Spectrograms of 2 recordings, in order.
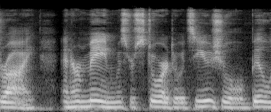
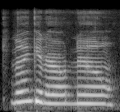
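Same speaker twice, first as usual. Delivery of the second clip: high, small pleading filly; tiny pleading voice; 9 semitones higher than usual. A narrator's reading. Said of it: "in a tiny, pleading voice".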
